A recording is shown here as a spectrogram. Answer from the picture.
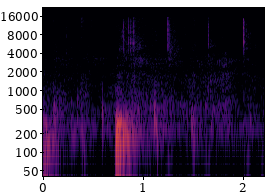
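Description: A dull thump about three-quarters of a second in, with a few light taps around it: knee-hockey play on a carpeted floor, a mini stick, ball and knees knocking on the floor.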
